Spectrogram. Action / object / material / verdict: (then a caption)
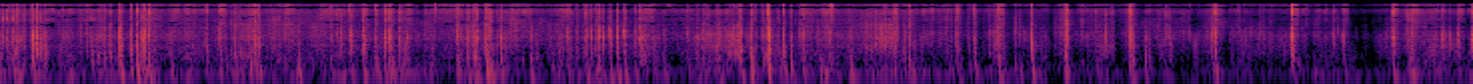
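scrape / leather jacket sleeve / leather / none. The sleeve of a soft, flexible red leather racing jacket is gripped and squeezed with long red nails and fingertips. The clip is a steady run of quiet squeaky leather rubbing, creaking and crinkling, broken by sharp, short crackles and ticks.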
